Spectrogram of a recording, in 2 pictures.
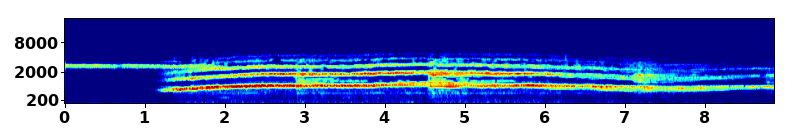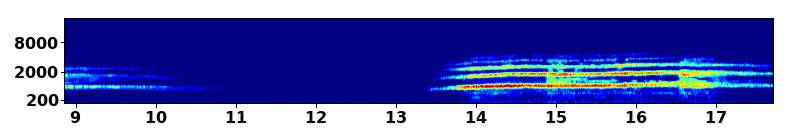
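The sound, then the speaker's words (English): A loud, drawn-out whistle blows twice in the radio drama The City of the Dead by Carlton E. Morse, the first blast long and gently wavering in pitch, then a pause and a second blast starting. There's no talking, only a low background hum. “Don't you hear the whistle?”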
